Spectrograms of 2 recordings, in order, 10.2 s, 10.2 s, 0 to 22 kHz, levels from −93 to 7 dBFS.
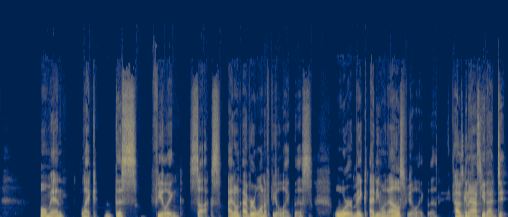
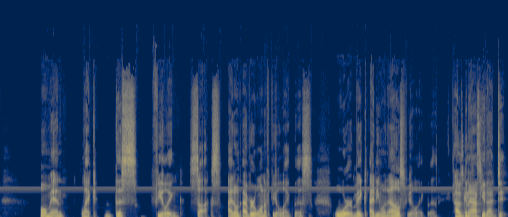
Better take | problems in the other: first | high-pitched whine; faint; throughout; 3 kHz, 30 dB below the speech

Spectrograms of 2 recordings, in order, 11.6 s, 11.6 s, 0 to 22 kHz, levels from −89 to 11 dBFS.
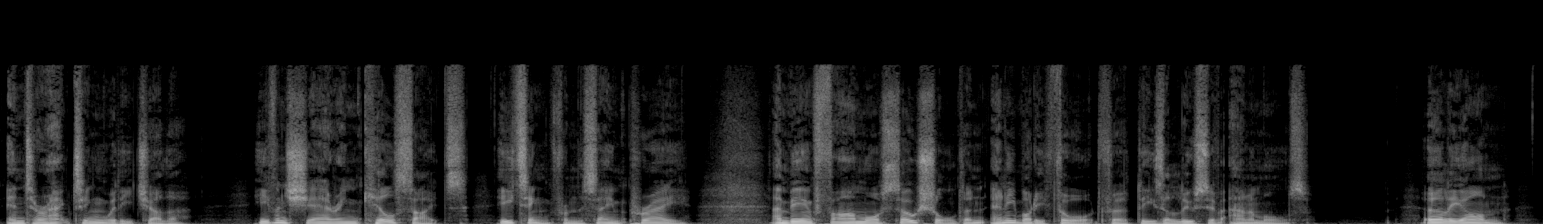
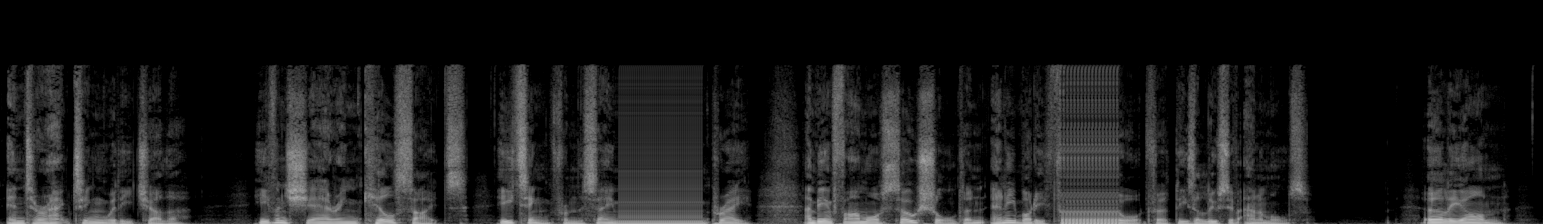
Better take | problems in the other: first | audio freezing; at 4.5 s for 0.5 s and at 8 s

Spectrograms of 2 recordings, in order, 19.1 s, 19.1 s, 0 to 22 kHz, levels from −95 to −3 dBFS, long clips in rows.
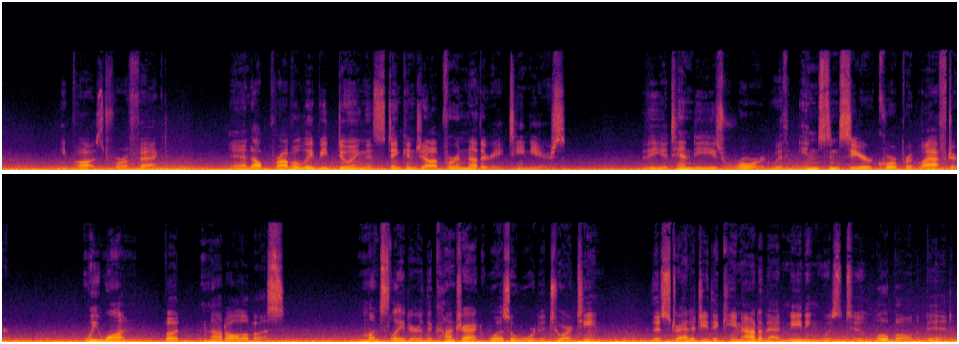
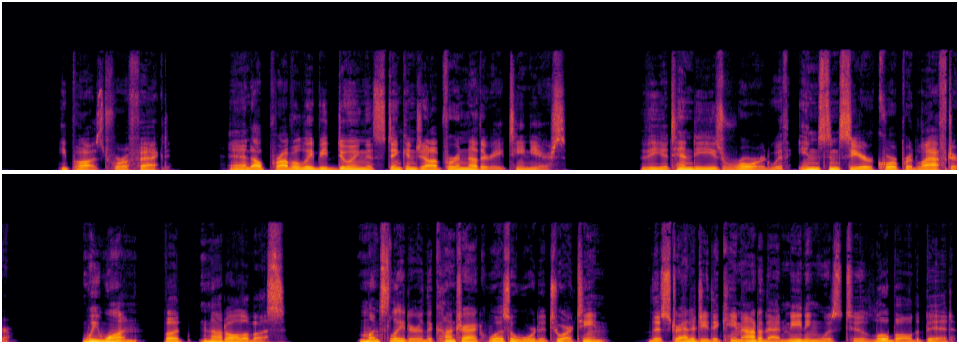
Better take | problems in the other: second | low rumble; noticeable; throughout; 10 dB below the speech

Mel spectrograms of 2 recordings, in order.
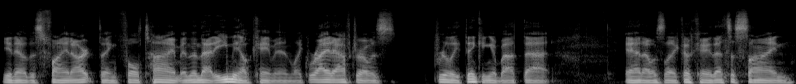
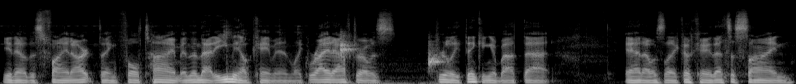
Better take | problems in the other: first | rain or running water; loud; until 4.5 s; 5 dB below the speech

